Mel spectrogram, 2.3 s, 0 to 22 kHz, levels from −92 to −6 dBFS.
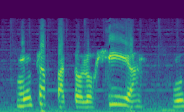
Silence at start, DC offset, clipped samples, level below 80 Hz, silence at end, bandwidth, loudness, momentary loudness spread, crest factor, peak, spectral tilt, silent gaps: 0.1 s; 0.8%; under 0.1%; -42 dBFS; 0 s; 11.5 kHz; -19 LUFS; 9 LU; 14 dB; -6 dBFS; -4 dB/octave; none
